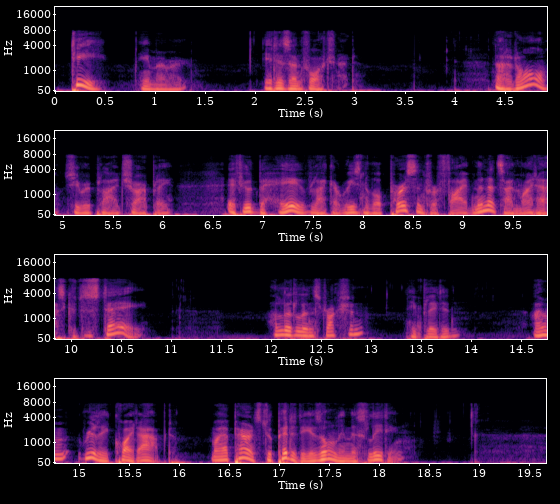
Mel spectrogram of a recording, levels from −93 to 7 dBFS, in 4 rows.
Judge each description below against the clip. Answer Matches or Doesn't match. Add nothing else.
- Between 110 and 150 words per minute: Matches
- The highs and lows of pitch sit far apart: Matches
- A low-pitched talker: Matches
